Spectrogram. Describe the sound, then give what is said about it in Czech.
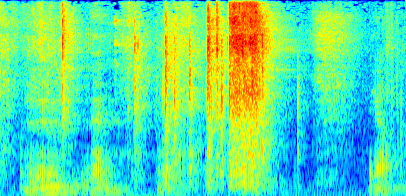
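A man tears a sheet of paper in a short, crackling, fairly loud burst, with brief rustling around it and a man's voice murmuring before and after. “Je to papír a jsem přesvědčen, že ho dokážu roztrhnout teďka.”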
